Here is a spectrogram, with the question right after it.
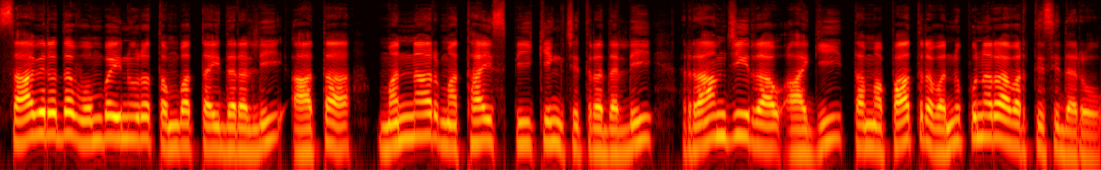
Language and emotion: Kannada, neutral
